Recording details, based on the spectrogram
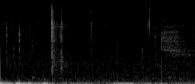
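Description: Code is typed on a computer keyboard in a few quick, scattered clicks. The keystrokes are close, crisp and fairly faint over a low background hum.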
